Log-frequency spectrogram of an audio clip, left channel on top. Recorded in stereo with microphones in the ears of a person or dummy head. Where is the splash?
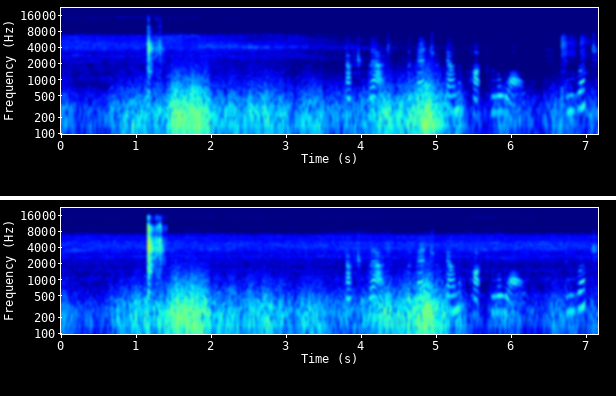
45° right (ahead or behind).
